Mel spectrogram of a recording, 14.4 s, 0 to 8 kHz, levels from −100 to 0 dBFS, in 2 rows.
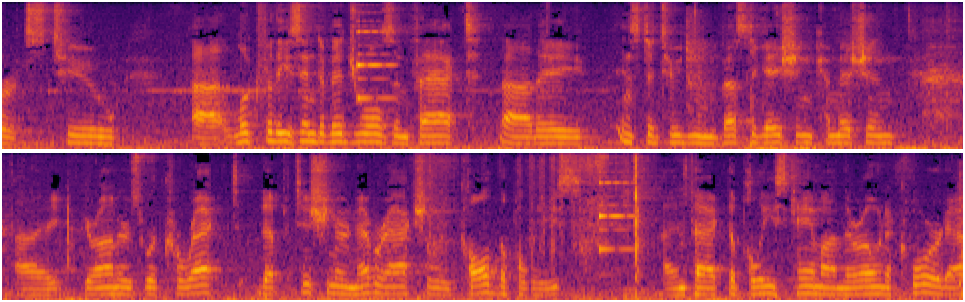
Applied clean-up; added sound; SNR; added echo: none; Keyboard (musical); -2 dB; none.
